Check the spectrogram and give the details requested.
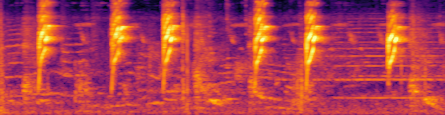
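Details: Parrot giving six harsh, screechy calls that rise sharply and fade, spaced unevenly over a few seconds, with faint softer chatter between them.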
